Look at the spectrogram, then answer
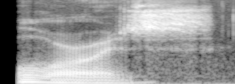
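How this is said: Said with an American accent, R sound pronounced. "in American English the R is actually pronounced"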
